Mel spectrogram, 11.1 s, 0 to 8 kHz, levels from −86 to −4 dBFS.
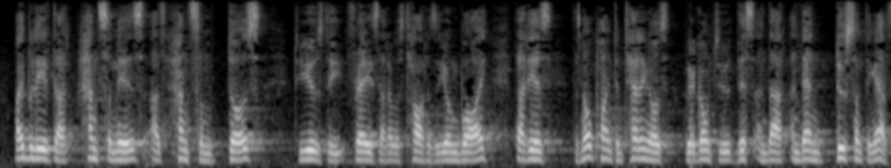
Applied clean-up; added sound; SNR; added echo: none; none; none; none.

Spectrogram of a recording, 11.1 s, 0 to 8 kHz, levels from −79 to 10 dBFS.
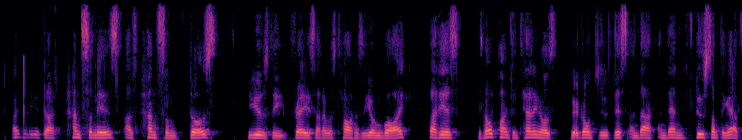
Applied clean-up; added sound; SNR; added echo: neural mask model DeepFilterNet 3.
